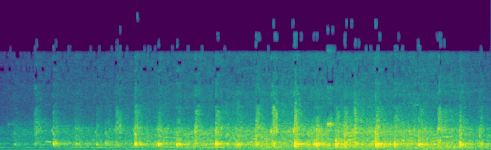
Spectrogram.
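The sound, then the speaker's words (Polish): A horse-drawn tram moves along rails with a steady rhythm of clattering beats over a continuous rattling rumble that grows louder after the first couple of seconds. “Konie ciągnęły. Tak, konie. Koń, jeżeli ciągnie jakiś duży wóz, to dużo łatwiej mu się ciągnie ten wóz po szynach niż po bruku.”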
